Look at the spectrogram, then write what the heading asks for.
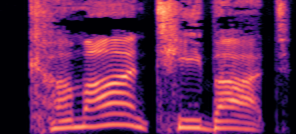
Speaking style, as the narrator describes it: Henry shouted through the channel

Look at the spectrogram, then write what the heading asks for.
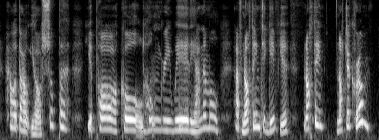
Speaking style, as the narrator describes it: moaned

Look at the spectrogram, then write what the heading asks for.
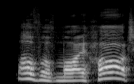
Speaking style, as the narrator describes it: he cried

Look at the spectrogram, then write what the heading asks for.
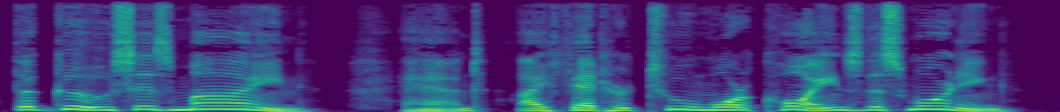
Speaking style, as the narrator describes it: cried Giselle

